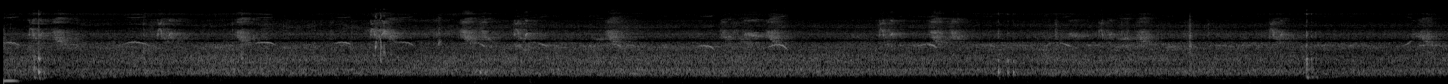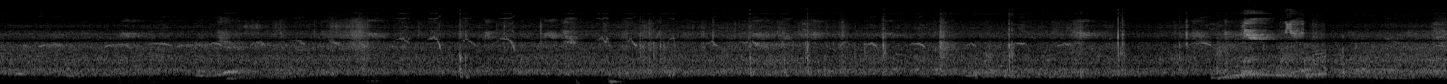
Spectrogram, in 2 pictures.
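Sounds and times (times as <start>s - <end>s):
steady hiss: 0.0s - 28.9s
chick peeping: 12.7s - 27.8s.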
